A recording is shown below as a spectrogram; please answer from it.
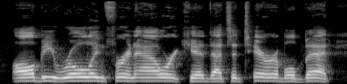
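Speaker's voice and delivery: plain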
